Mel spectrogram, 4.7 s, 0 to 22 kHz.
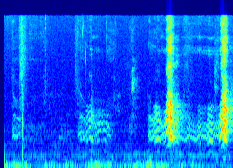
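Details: Schipperkes playing in backyard snow on January 7, 2010, give a few short harmonic barks and yips, two louder sharp barks near the end, with a woman's voice urging them to play.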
